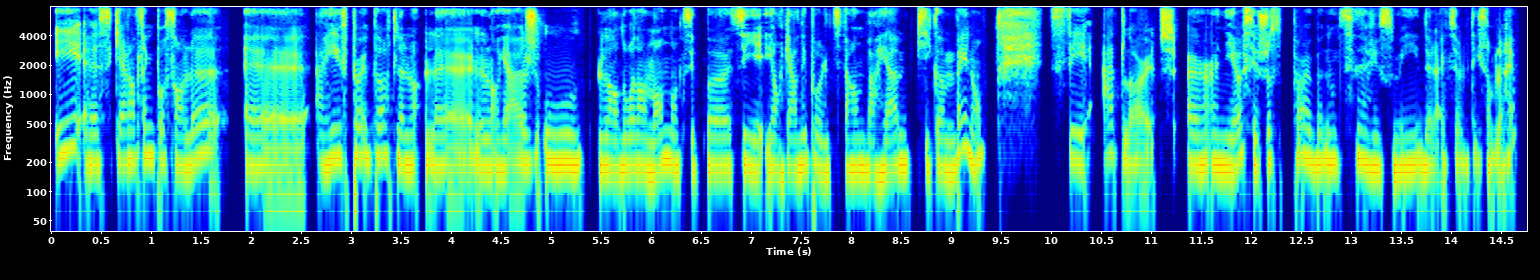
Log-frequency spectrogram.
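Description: A woman's voice: mid-range voice, moderate pace, gravelly, mellow, no room sound. A woman with a Quebec French accent hosting a casual news discussion, informally mixing English words into her French. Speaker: podcast host; teacher.

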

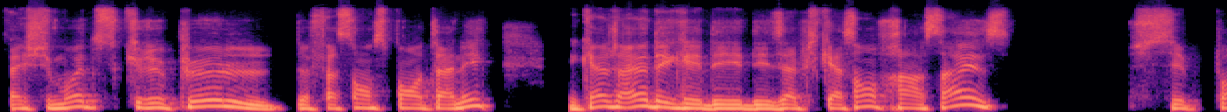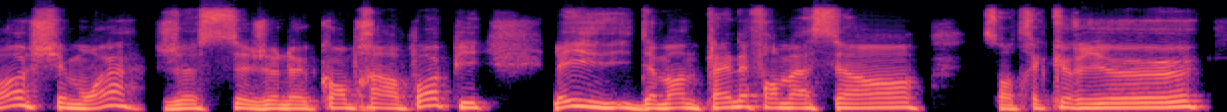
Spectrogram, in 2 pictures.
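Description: A man's voice: fairly high pitch, expressive, normal speed, a little mellow, dry recording. Man with a dry close voice. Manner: thoughtful, searching for words. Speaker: podcast co-host. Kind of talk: casual discussion.

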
